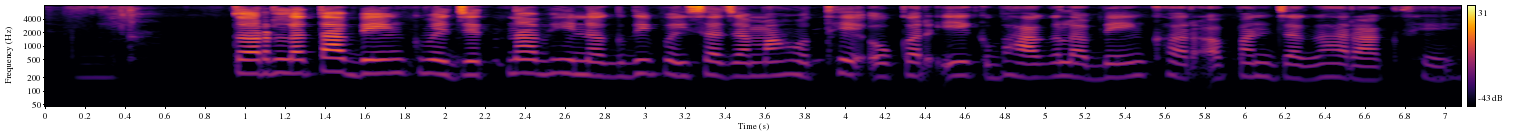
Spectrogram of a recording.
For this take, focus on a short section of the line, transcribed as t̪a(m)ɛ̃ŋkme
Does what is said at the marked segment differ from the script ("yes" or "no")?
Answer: yes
